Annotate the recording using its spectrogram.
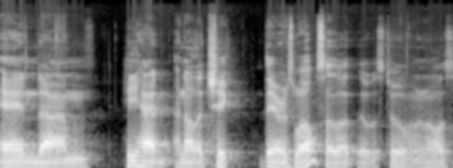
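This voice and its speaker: Speaking at a moderate pace, a man with an Australian accent has a very deep, low pitch. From Australia (Ballina, NSW; then Townsville). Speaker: podcast guest, pool player. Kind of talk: casual chat. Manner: animated storytelling.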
